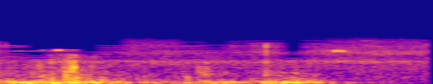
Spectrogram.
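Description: Short, sharp calls from juvenile ospreys at the nest: two close together near the start and a fainter one past the middle. A low rumble of wind on the microphone lies under them.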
